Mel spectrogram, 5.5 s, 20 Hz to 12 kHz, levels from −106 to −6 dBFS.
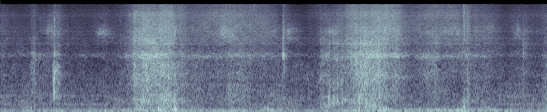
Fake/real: fake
